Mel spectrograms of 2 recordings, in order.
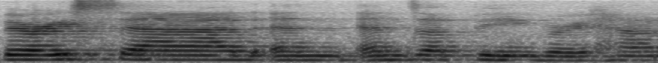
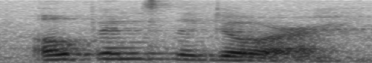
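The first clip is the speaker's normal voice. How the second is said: ordinary delivery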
